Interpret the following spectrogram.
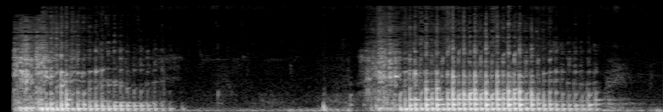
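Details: African lion roaring, two long bouts of deep, pulsing grunts with a short quiet gap between them, strong low rumble and rhythmic throbbing.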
